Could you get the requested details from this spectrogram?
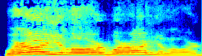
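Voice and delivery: mock-alarmed cry to the Lord; acted alarm. Preacher voices a sinking believer calling for the Lord, alarmed. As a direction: wail it like a sinking disciple. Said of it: "you're gonna start looking at your circumstances around you and say".

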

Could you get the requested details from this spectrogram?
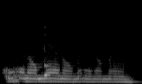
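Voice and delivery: breathless, gasping for air; winded after preaching hard; out of breath. Real, not acted. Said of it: "Let me catch my breath here".

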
